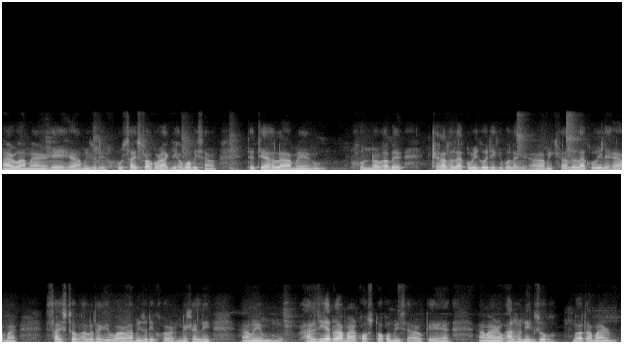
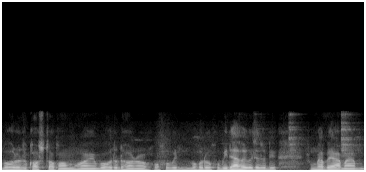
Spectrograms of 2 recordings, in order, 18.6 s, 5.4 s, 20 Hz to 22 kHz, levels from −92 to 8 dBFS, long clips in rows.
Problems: constant background noise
